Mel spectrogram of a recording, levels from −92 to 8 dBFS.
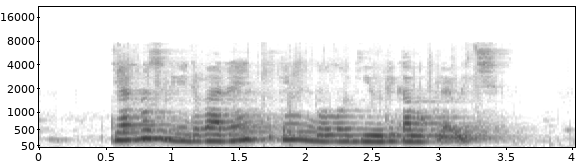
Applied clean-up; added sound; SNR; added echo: neural separator model SepFormer DNS4.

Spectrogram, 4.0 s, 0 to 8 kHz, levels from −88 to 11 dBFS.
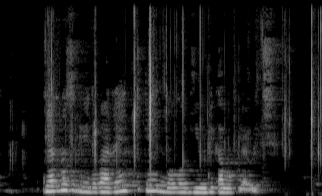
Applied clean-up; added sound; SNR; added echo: classical method WPE with log-MMSE.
